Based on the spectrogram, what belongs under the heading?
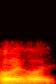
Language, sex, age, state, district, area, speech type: Goan Konkani, male, 18-30, Goa, Tiswadi, rural, conversation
